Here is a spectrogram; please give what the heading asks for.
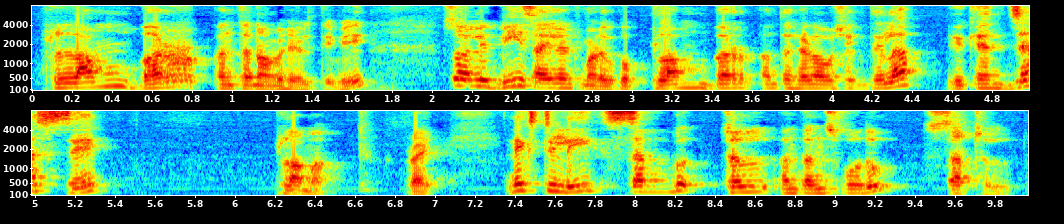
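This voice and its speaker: Teacher, lively and repetitive. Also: male voice, a little high, slightly rough. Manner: explains step by step, spells words letter by letter and repeats them; asks the class questions and answers them himself. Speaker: English teacher. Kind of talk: spoken English lesson in Kannada.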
